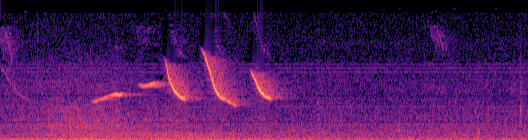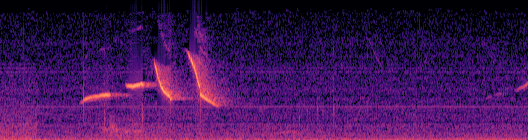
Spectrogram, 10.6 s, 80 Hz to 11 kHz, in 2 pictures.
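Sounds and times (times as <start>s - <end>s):
Rufous-collared sparrow song phrase: 0.9s - 2.9s, 6.1s - 7.6s, 10.1s - 10.5s.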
